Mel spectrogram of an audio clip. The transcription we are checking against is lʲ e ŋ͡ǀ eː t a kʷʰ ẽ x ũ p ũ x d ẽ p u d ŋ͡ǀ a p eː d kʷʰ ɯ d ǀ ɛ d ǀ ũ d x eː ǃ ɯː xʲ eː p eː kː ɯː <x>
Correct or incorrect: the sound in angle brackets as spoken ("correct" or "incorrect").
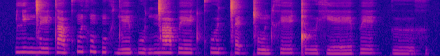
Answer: correct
